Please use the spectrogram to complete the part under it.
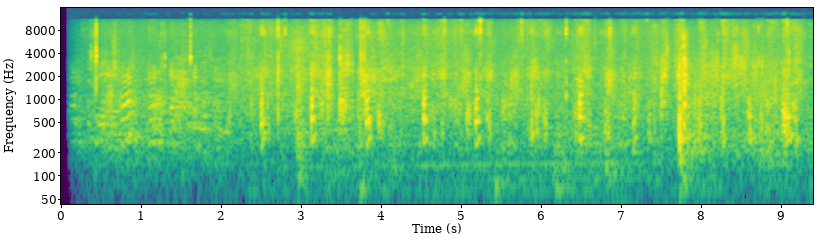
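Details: Four-day-old puppies nursing, with soft wet suckling clicks, tiny squeaks and whimpers in an irregular stream.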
